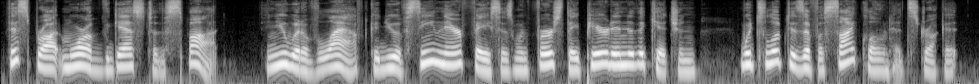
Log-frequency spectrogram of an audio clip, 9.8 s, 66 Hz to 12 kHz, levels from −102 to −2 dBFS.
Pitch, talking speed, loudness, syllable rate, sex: 185 Hz, 220 wpm, -17 LUFS, 5.2 syllables/s, female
